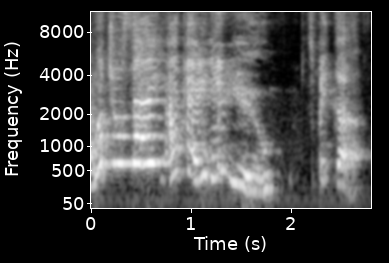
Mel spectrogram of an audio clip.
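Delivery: very high-pitched mock straining to hear; can't-hear-you complaint. Complaining to a whispering partner, high-pitched exasperation. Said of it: "But she whispered".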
